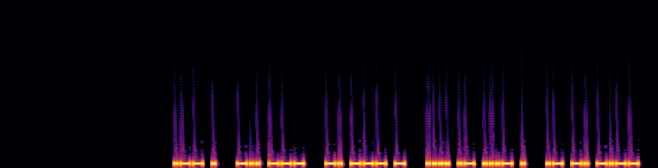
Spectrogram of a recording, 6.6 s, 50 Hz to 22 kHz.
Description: Morse code, heard as a keyed tone, about 38 wpm, 700 Hz. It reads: WE DO NOT HAVE ANY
